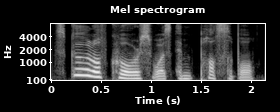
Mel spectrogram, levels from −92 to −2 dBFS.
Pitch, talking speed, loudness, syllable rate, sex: 195 Hz, 140 wpm, -18 LUFS, 4.7 syllables/s, female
